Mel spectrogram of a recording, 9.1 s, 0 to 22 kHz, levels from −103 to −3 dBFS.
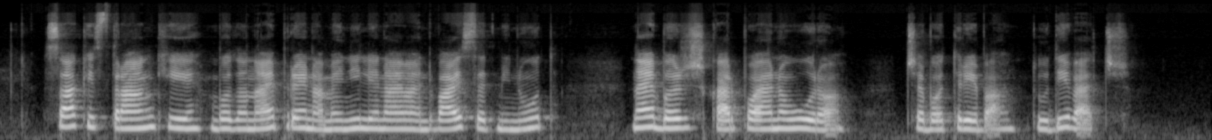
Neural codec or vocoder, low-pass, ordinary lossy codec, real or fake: none; 19.8 kHz; Opus, 24 kbps; real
